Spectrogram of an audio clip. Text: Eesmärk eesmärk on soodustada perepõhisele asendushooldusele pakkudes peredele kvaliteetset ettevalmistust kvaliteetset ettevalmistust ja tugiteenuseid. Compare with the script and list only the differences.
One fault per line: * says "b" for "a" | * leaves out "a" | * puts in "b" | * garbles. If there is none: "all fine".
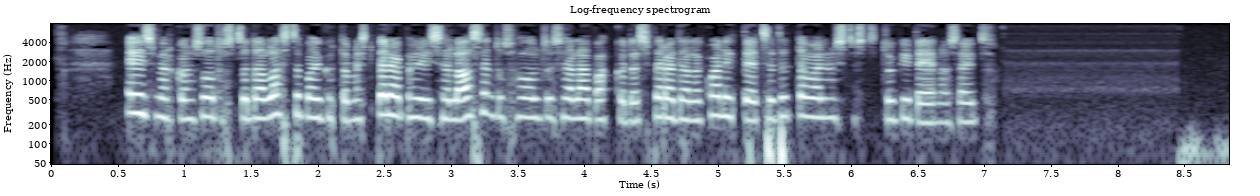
* leaves out "eesmärk"
* puts in "laste paigutamist"
* leaves out "kvaliteetset ettevalmistust"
